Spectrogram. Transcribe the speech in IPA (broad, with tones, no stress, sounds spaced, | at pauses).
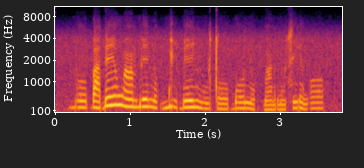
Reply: b oː˨ ɓ a˨ ɗ eː˦ w ã˦ b e˦ n ʊ˨ ɡ͡b i˦˨ ɓ eː˦ ɲ uː˨ t oː˨ ɓ oː˦ n o˨ ɡ͡b ã˨ r ũ˨ s i˦ ɾ ɪ˨ w ɔ˦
